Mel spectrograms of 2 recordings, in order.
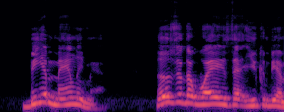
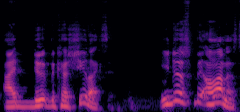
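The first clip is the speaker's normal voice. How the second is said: ordinary talk, nothing marked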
